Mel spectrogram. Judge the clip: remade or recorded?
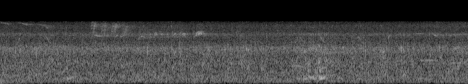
recorded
